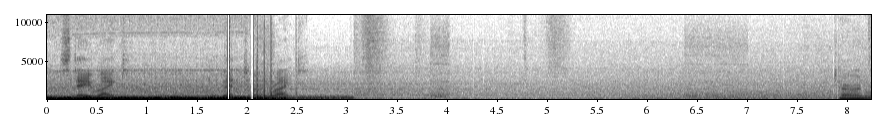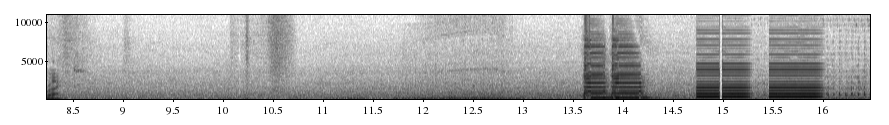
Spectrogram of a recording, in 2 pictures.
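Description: A truck engine rumbles steadily, loud at first and then quieter.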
